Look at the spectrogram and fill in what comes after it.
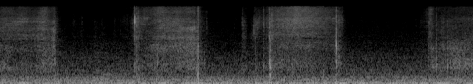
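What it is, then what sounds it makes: Paper envelope. Long acrylic nails tap and scratch the surface of a flat, thin white paper envelope held in both hands. Bright, papery scratching swells in bursts, broken by short, crisp taps over a steady low background hum.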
